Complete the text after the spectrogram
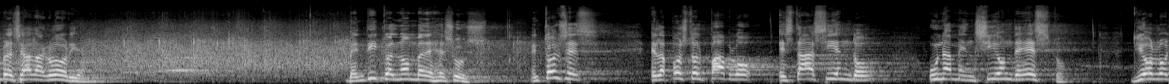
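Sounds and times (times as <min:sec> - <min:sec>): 
speech: 0:00.0 - 0:01.1, 0:03.4 - 0:11.6
audience applause: 0:00.8 - 0:03.7.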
